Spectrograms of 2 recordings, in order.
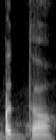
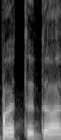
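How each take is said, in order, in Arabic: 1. يحل صوت دال واحد مشدد محل التاء. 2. يُسمع حرفان صامتان منفصلان: التاء ثم الدال. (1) "दाल पर तशदीद के साथ ज़बर है तो बद्दा बना" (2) "बतदा से"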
